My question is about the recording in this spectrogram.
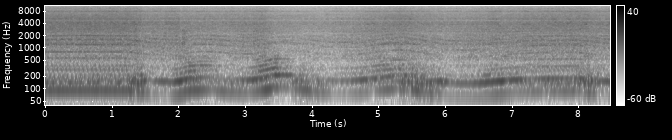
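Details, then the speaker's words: Toyota GR86/BRZ driving after repair: engine note rises and falls cleanly with throttle, with no grinding from the rear and only a faint steady whine thought normal; the earlier noise, believed from the diff, appears fixed. "I'm not too sure how much you guys could have heard from that, but definitely the noise that we were having. I think it's finally been fixed."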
